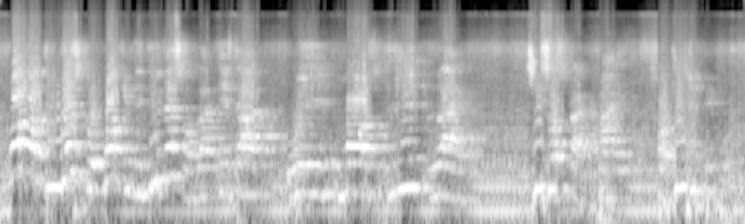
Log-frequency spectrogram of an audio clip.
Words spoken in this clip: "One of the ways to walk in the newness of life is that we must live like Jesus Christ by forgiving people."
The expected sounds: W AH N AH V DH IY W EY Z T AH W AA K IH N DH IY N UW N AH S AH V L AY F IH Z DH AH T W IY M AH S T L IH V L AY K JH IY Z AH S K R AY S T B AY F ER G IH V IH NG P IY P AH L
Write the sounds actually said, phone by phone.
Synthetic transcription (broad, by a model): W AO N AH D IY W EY S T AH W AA K IH N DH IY N UW N AH S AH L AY IH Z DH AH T W IY M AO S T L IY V L AY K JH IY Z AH S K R AY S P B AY F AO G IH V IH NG P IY P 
